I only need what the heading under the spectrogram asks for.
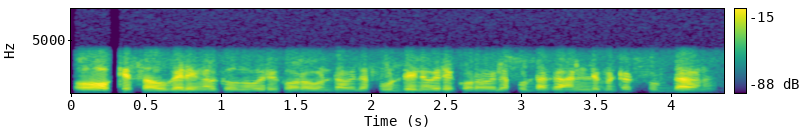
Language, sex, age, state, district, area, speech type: Malayalam, male, 18-30, Kerala, Kollam, rural, conversation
